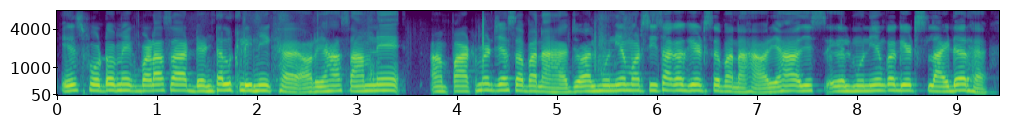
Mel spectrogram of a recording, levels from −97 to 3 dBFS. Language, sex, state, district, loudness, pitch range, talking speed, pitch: Hindi, male, Jharkhand, Garhwa, -13 LUFS, 175-205 Hz, 205 wpm, 190 Hz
